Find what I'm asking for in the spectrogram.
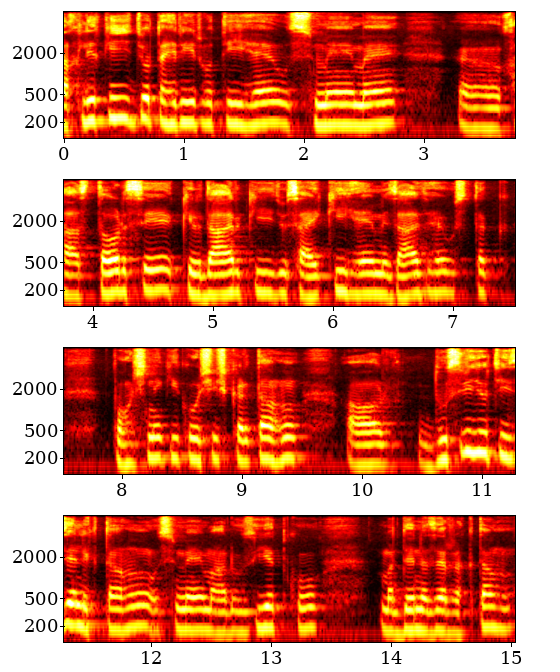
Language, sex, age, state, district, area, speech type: Urdu, male, 30-45, Delhi, South Delhi, urban, spontaneous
